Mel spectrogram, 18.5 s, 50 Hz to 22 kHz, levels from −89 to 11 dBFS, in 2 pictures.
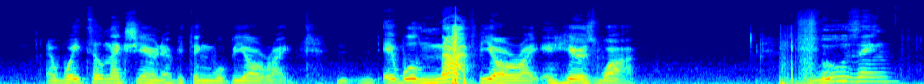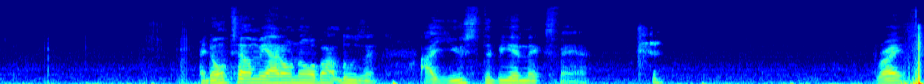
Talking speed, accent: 125 wpm, American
